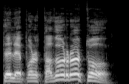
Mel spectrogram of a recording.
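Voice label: autodestroyed teleporter, Spanish; Engineer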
